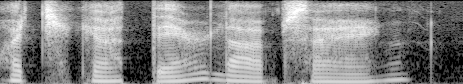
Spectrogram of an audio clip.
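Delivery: put-on thin, piping small-boy voice. Narrator reads a newly accepted small boy calling out to Lobsang, in a small piping voice. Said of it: "piped a small voice".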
